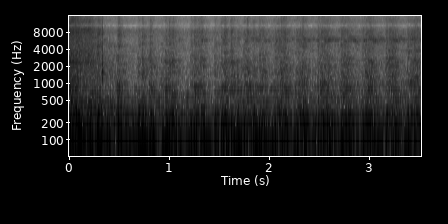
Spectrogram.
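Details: Turbo Cavalier with a welded custom exhaust, started after swapping plugs and plug wires: lumpy, stumbling, misfire-like idle; the wires are suspected of being mixed up, but the cause is unconfirmed.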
